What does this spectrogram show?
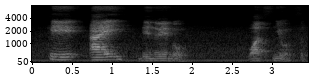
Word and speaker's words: hay: Listen to my pronunciation of I, because in Spanish, that H is silent. So it's just like you're pronouncing AY. ¿Qué hay de nuevo?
